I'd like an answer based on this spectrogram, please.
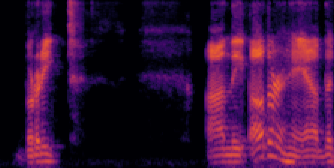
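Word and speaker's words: ברית: No vowel precedes it, and the pronunciation is hard Brit.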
